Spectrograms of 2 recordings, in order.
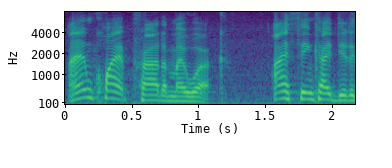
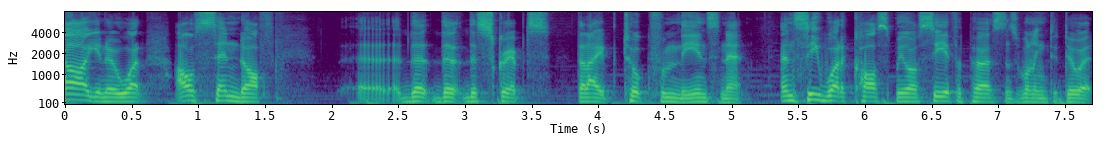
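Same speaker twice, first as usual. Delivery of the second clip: plain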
